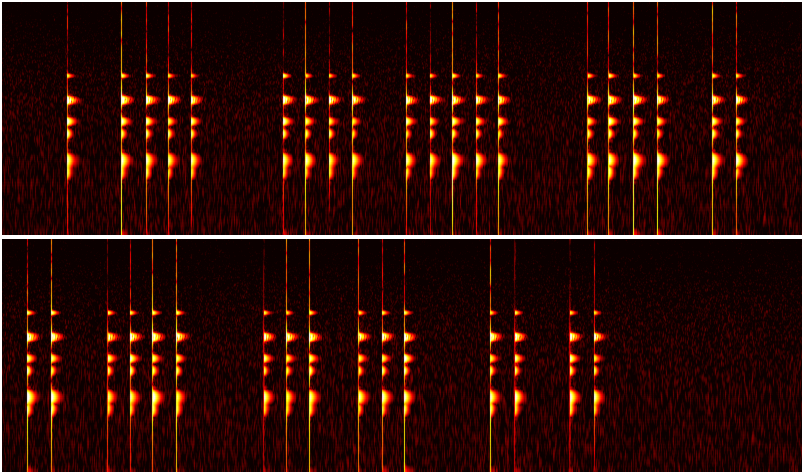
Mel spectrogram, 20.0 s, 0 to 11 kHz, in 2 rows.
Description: Tap code, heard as taps on a metal pipe, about 4 knocks a second. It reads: DURING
